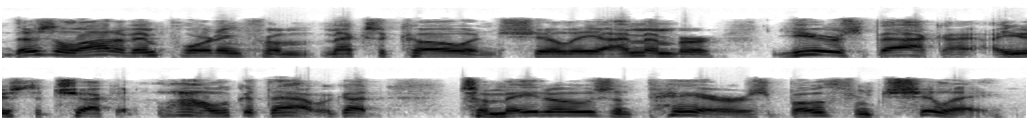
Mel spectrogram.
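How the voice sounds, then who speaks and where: Throat-clearing man getting over a head cold. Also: medium pitch, a bit bright, highs cut off. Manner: rambling, clears throat often. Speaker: interview guest. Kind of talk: casual interview commentary.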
